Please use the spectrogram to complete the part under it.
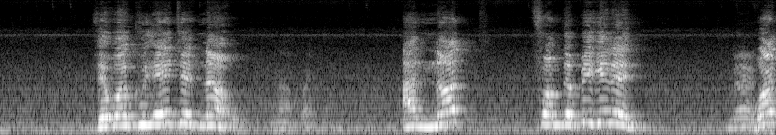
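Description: A man preaches with animation into a microphone, his voice filling a large echoing hall.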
